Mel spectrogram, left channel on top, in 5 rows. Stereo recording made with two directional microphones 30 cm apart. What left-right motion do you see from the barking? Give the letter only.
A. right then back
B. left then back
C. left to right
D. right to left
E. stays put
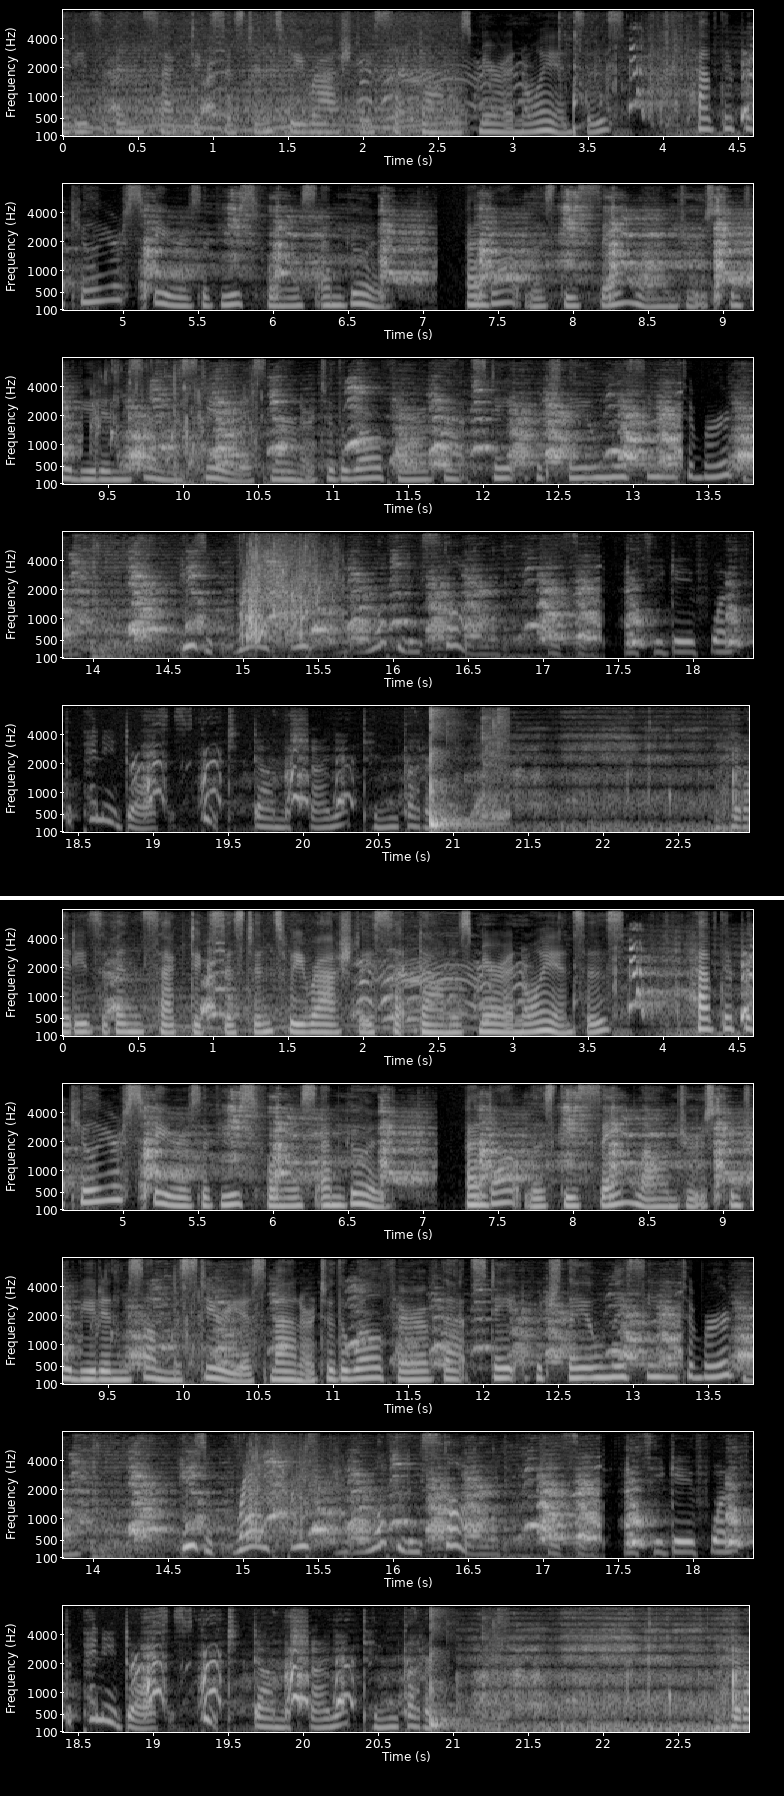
B.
